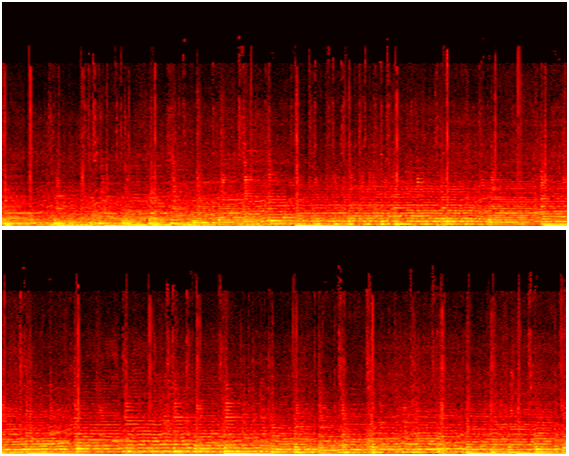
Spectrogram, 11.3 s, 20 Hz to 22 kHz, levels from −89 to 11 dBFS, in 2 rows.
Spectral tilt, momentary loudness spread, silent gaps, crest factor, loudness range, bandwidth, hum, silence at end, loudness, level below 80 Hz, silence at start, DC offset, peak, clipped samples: -7.5 dB/octave; 5 LU; none; 14 dB; 1 LU; 15.5 kHz; none; 0 s; -20 LUFS; -32 dBFS; 0 s; under 0.1%; -4 dBFS; under 0.1%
